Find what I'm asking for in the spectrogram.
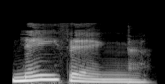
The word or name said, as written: naething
